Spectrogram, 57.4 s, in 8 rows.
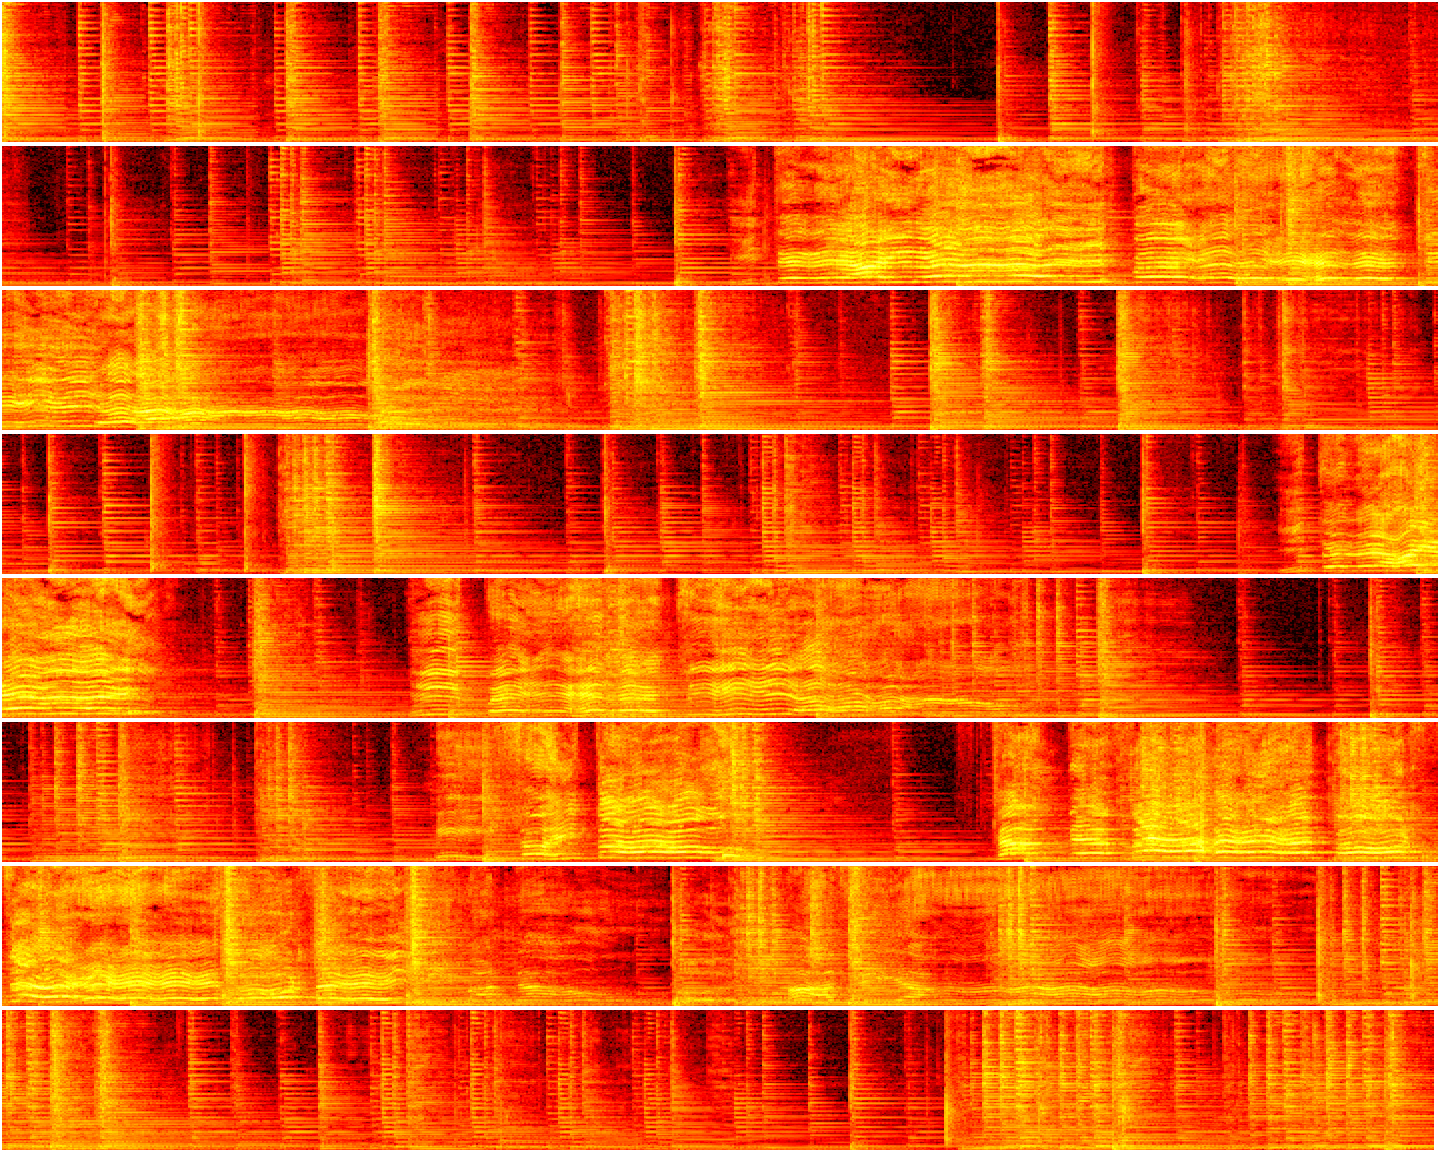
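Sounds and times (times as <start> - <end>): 
solea flamenco music: 0.0 - 57.4.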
